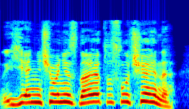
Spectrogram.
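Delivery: high-pitched panicked excuse; blurted denial. A narrator's reading. Young captive denies knowing anything, blurting in panic. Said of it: "выпалил он".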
